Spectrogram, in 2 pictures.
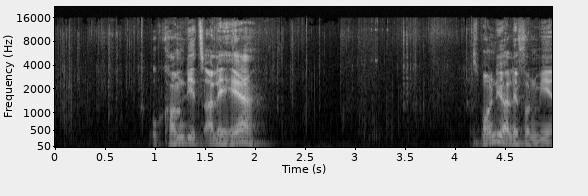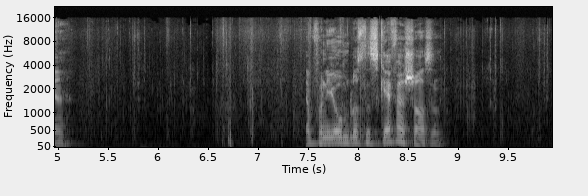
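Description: A man speaks with animation into a close microphone in short bursts.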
